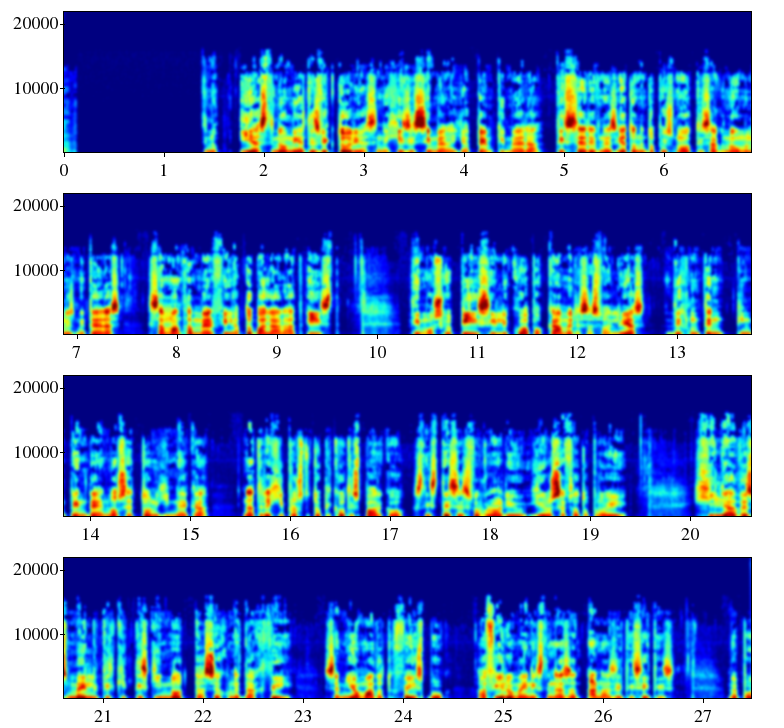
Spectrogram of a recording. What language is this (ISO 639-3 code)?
ell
